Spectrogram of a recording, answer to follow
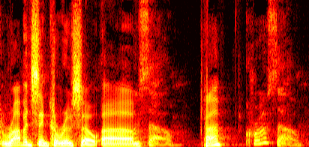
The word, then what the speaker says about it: Crusoe: Crusoe. The way it's spelled, Crusoe. Robinson Crusoe? Everyone says Robinson Crusoe, but it looks like Crusoe. I say Caruso because I always think of Ray Carruth.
